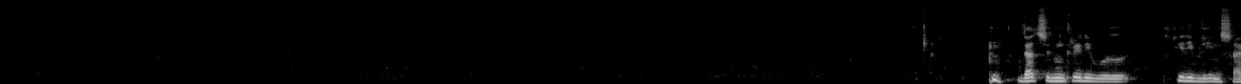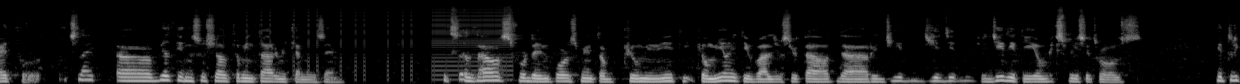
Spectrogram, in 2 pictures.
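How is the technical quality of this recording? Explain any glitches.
Two bursts of interference from a nearby 2G mobile phone disturb the speech in succession.

GSM signalling bursts, 14.65 to 16.54 s: the phone's intermittent radio bursts are rectified by the audio circuit, producing galloping ticks and brief 217 Hz buzzes roughly 20 dB below the speech.

GSM phone buzz, 16.73 to 17.54 s: continuous call-mode transmission pulsing at 217 Hz is rectified into a hard, raspy, harmonic-rich buzz about 21 dB below the speech.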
